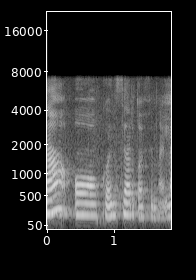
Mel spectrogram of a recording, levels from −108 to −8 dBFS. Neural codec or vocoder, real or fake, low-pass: none; real; 7.2 kHz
